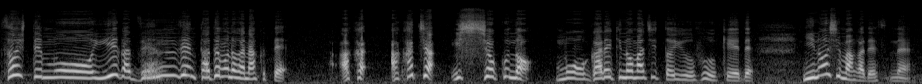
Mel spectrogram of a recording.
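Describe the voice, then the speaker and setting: At a measured pace, an older woman from Japan speaks in a high, sing-song, slightly mellow voice. She is an atomic bomb survivor whose recorded testimony presents her memories as polite, formal, vivid storytelling.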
